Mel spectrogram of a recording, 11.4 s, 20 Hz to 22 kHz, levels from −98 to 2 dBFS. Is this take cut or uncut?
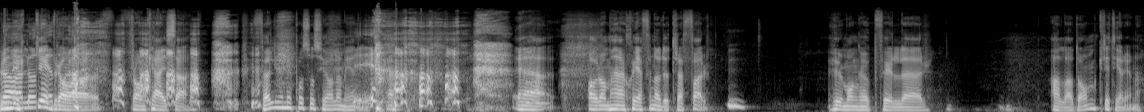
uncut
